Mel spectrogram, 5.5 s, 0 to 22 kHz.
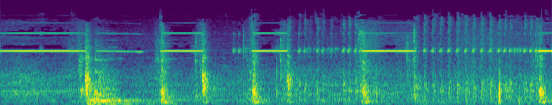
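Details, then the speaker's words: Cold start of a 427 dump truck with 64,754 indicated miles, choked and gas pumped, in neutral: the starter drags in slow, uneven heaves, then spins faster without catching. Slow cranking blamed on a weak first battery. "It looks like I chose a shitty battery."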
